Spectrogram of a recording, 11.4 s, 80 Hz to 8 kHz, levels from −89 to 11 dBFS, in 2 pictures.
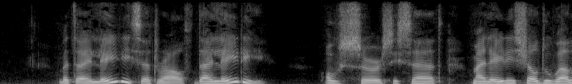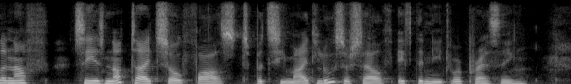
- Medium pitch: Yes, medium, 180 Hz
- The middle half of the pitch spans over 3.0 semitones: Yes, average, 4.2 semitones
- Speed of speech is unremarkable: Yes, average, 175 wpm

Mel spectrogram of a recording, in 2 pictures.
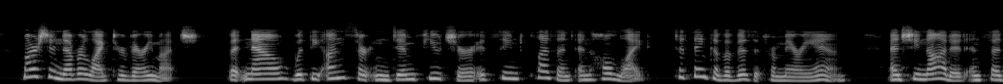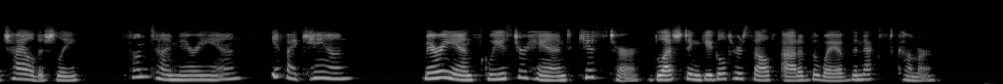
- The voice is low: No, high, 225 Hz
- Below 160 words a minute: No, average, 175 wpm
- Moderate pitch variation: Yes, average, 4.4 semitones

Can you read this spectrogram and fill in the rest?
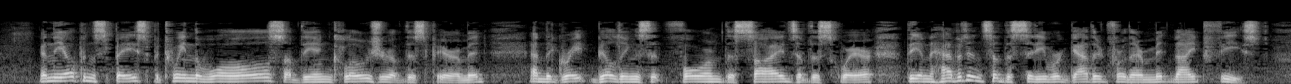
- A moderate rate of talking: Yes, average, 165 wpm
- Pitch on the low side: Yes, low, 125 Hz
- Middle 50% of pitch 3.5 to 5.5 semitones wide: No, average, 3.1 semitones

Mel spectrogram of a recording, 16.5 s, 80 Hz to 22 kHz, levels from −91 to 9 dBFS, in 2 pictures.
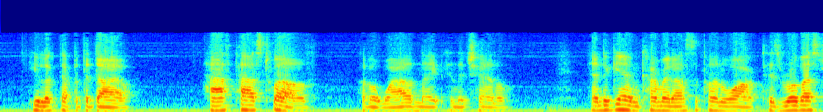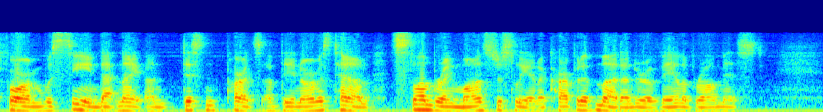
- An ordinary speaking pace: Yes, average, 175 wpm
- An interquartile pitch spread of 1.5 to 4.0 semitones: Yes, average, 2.9 semitones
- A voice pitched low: Yes, low, 120 Hz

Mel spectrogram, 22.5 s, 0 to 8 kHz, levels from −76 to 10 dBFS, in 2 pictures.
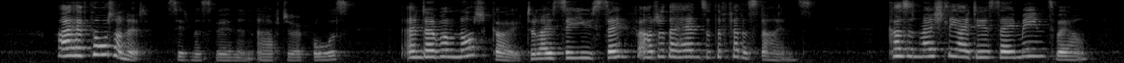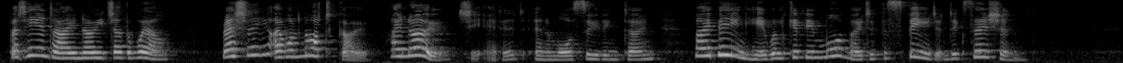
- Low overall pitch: No, very high, 285 Hz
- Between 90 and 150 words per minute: No, average, 185 wpm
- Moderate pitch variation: No, wide, 7.3 semitones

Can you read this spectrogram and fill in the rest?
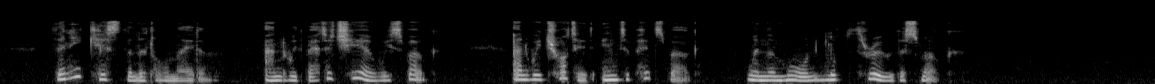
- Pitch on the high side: Yes, high, 195 Hz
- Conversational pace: No, slow, 125 wpm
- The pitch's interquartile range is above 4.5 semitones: No, average, 3.4 semitones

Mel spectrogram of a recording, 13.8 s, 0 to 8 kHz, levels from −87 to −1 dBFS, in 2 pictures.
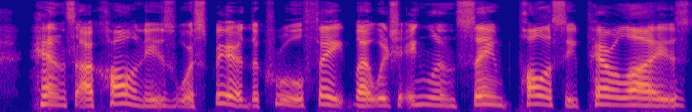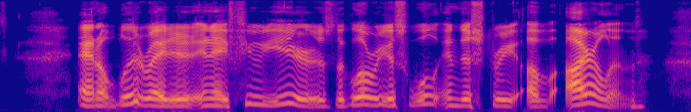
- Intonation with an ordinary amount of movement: Yes, average, 3.8 semitones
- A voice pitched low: No, medium, 185 Hz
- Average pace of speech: No, slow, 115 wpm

